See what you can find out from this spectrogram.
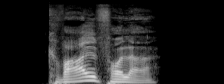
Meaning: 1. comparative degree of qualvoll 2. inflection of qualvoll: strong/mixed nominative masculine singular 3. inflection of qualvoll: strong genitive/dative feminine singular
- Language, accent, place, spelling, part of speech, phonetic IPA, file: German, Germany, Berlin, qualvoller, adjective, [ˈkvaːlˌfɔlɐ], De-qualvoller.ogg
